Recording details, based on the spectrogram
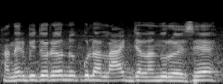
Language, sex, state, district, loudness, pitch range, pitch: Bengali, male, Assam, Hailakandi, -12 LUFS, 180-200 Hz, 190 Hz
